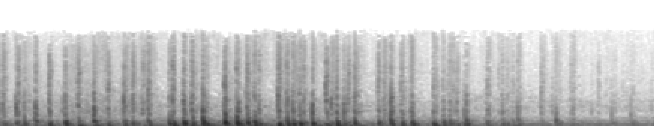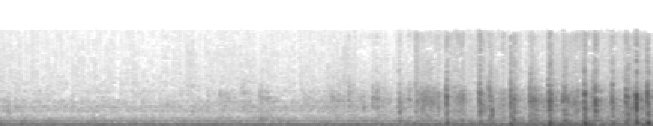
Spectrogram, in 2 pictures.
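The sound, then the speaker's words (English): Horses' hooves clip-clop over a rocky trail of loose rock in a dense, irregular patter, loudest at first, then thinning and fading before picking up again faintly near the end. “Trail plenty dangerous here from loose rock. You give horses head.”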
